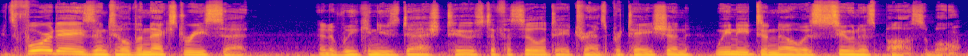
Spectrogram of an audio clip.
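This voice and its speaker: An actor playing an anxious, stubborn research staffer in an audio drama, speaking in a casual, wry, self-deprecating way. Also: male voice, medium pitch, fairly quick, warm tone, a little hiss or hum, lightly acted. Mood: dry narration. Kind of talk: naturalistic audio drama acting.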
